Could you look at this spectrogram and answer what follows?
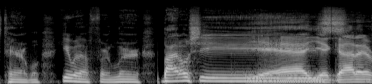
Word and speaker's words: Lehr Beidelschies: Give it up for Lehr Beidelschies.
